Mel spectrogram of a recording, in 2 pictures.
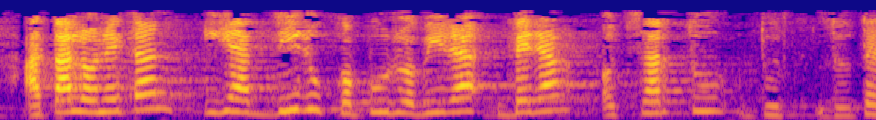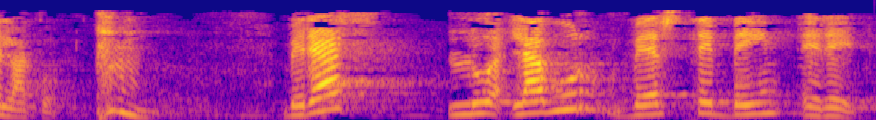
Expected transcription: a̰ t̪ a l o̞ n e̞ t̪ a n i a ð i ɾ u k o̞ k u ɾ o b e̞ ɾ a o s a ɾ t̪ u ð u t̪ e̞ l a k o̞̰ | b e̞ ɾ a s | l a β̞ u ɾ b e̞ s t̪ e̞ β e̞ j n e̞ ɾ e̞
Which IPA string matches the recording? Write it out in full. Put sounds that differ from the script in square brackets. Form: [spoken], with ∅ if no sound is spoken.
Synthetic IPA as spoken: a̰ t̪ a l o̞ n e̞ t̪ a n i a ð i ɾ u k o̞ [p] u ɾ o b e̞ ɾ a o [t͡s] a ɾ t̪ u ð u t̪ e̞ l a k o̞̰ | b e̞ ɾ a s | l a β̞ u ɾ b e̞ s t̪ e̞ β e̞ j n e̞ ɾ e̞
